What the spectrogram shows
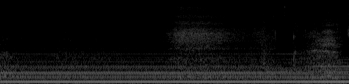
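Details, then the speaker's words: Pond waterfall pump at spring start-up after winter dormancy: steady low mains hum with no spin-up or water flow, motor buzzing in place; rotor shaft stuck. "Sometimes that shaft gets kind of stuck. Let me see if I can turn it."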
